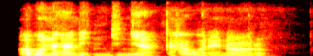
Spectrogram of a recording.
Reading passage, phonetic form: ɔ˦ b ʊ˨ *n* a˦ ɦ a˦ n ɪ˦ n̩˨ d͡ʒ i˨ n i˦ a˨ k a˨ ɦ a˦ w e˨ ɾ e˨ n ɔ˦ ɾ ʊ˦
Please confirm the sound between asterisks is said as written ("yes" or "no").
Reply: yes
